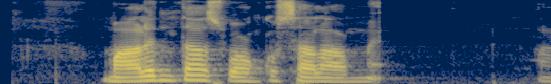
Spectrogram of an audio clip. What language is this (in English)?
Somali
